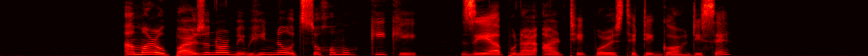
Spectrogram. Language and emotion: Assamese, sad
